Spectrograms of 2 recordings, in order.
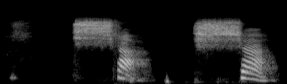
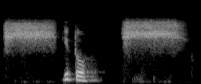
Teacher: Tengah lidah anti itu naik ke langit-langit di atasnya.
